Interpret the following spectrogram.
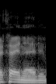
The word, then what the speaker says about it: Cainelli: que nada mais aqui Roberto cainelli é assim que pronuncia seu nome né mas tem gente que chama ali mas a cainele mesmo vamos vamos maturar esse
